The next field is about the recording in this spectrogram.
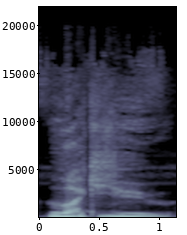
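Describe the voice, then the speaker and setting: A woman playing a proud, solemn female werewolf chieftain in an ASMR roleplay, speaking gravely and formally in a husky, breathy voice. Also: rumbling low, slight background noise, full character voice. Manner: slow, grave, formal pronouncements.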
